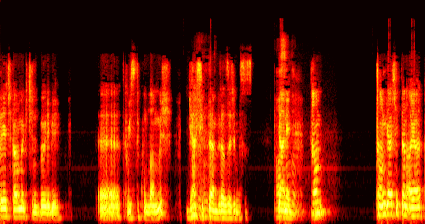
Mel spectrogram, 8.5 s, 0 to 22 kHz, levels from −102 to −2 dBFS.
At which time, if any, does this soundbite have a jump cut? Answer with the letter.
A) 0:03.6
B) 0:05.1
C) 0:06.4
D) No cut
A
